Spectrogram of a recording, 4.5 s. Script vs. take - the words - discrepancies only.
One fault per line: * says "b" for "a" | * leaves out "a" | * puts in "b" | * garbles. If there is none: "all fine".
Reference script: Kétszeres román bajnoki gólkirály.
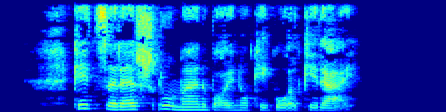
all fine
